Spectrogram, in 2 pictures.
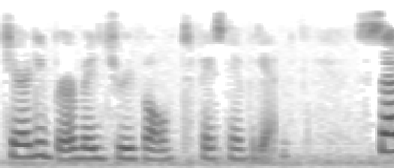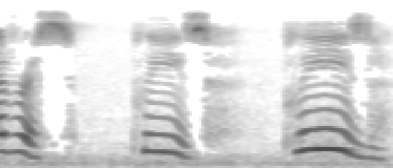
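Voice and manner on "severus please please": much higher, rising to a louder begging cry; a terrified prisoner begging, growing louder; desperate pleading. Acted. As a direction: plead for your life. Captive begging Snape for help.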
